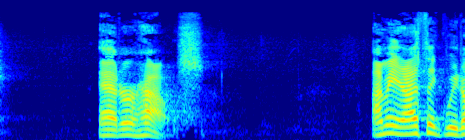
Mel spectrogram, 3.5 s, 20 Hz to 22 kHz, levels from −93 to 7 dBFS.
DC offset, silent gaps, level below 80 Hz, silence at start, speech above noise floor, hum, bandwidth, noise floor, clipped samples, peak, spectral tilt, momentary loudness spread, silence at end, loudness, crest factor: under 0.1%; none; -82 dBFS; 0.75 s; 48 dB; none; 15.5 kHz; -74 dBFS; under 0.1%; -6 dBFS; -3 dB/octave; 15 LU; 0 s; -25 LUFS; 24 dB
